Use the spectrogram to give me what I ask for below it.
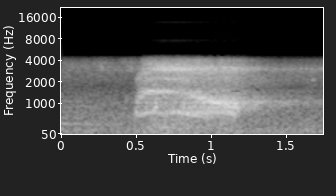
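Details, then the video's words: Hawaiian crow (Corvus hawaiiensis), a species extinct in the wild: one loud, harsh, drawn-out cawing call lasting about seven tenths of a second, hoarse with a nasal tone, over faint background hiss. "Hawaiian Crow (Corvus hawaiiensis) Call"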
